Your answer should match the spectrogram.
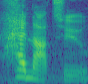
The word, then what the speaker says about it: Renato: R-E-N-A-T-O, but, the pronunciation's different. But, there's no way that you could have figured out how I was spelling, or how you just spell it from how I'm saying it. Which is, like how English said, in Brazilian, R's are pronounced as H. So it's Hinata, but it's spelled phonetically, like, with an R.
